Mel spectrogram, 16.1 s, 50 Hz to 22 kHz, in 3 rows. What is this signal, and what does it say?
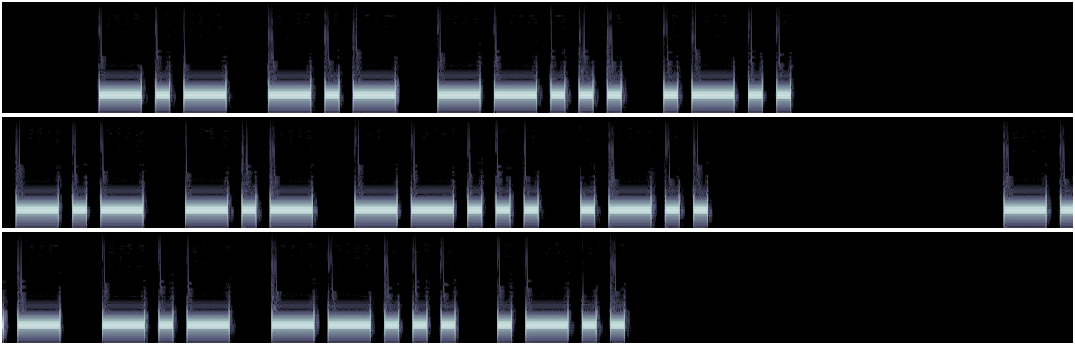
Morse code, heard as a keyed tone, about 17 wpm, 700 Hz. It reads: KK7L KK7L KK7L
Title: USA Call Signs - 4 Characters - Repeated 3x - 17wpm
